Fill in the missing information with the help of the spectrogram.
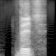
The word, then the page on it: bid: British English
